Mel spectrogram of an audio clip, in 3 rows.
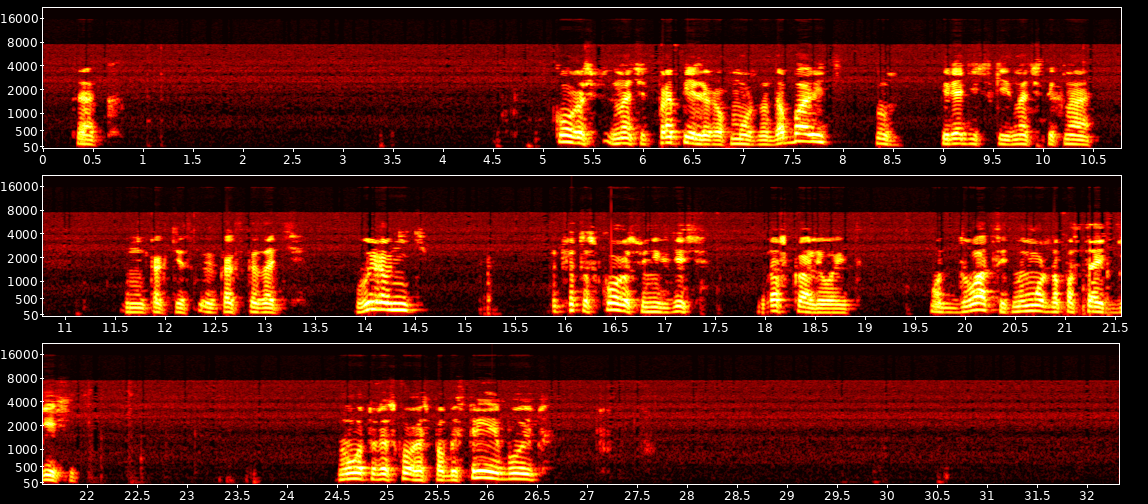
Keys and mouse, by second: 1.2 click, 3.4 click, 5.0 middle click, 6.4 click, 10.1 middle click, 11.3-12.4 middle drag, 16.0 n, 17.5-22.6 drag, 23.5 space, 30.7-32.3 middle drag.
